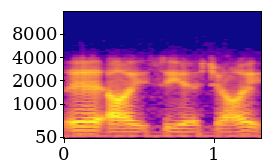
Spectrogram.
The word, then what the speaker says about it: Aichi: It's spelled A-I-C-H-I, Aichi.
